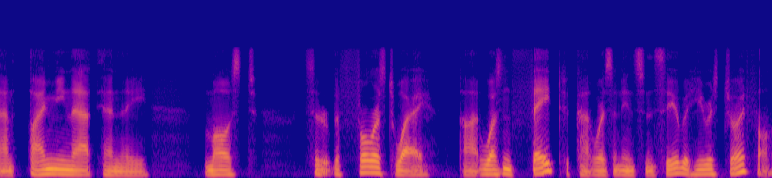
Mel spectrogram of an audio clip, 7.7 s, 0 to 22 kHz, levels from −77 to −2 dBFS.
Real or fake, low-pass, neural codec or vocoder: fake; 7.2 kHz; codec, 16 kHz, 0.5 kbps, FunCodec, trained on Chinese and English, 25 frames a second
